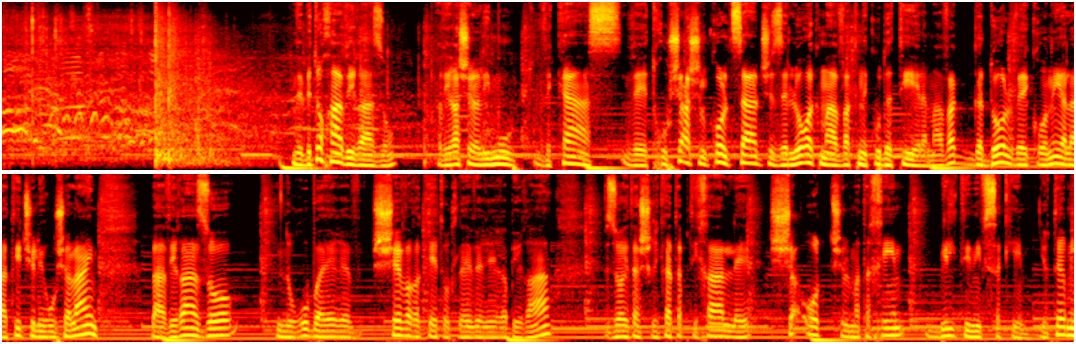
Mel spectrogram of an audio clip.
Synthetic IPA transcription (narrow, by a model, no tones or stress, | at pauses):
vebeto̞χhaːviʁaːzo̞ | aviʁaʃe̞lalimutve̞kʰasve̞tχuʃaʃe̞lko̞lt͡sadʃe̞ze̞lo̞ʁakmaːvakne̞kudatielamaːvak̚ɡado̞lve̞ːkʁo̞nialaːtidʃe̞ljeʁuʃalaim | beaviʁaazo̞ | noʁubae̞ʁe̞v | ʃe̞vaʁaketo̞tleeve̞ʁjeʁabiʁa | vezo̞hajtaʃʁikataptiχale̞ | ʃaʔo̞tʃe̞lmataχim | biltinifsakʰimjo̞te̞ʁmi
